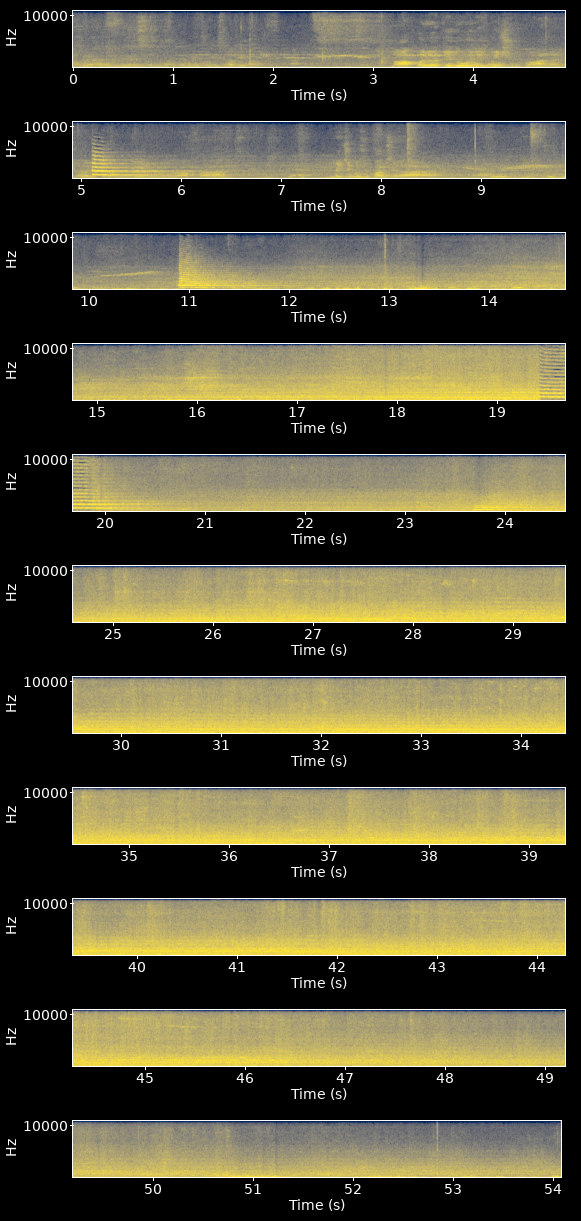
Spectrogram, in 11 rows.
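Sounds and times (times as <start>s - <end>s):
freight train rolling past: 0.0s - 54.0s
wheels squealing on rail: 1.9s - 3.2s, 44.2s - 46.6s.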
